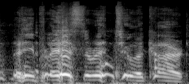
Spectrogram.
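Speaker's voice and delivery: high, laughing read; laughing through words. Real, not acted. Reader amused by the grim story, laughing through the line.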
